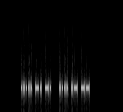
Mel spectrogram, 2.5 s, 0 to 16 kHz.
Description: Morse code, heard as a keyed tone, about 51 wpm, 690 Hz. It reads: 5NN HAM
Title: Ontario QSO Party Exchange 50wpm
